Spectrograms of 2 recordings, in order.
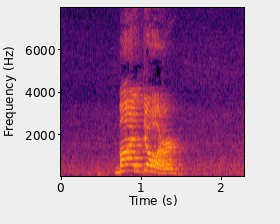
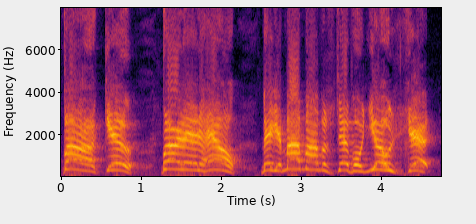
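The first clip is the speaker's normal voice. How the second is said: furious cursing; 7 semitones higher than usual. Real, not acted. Speaker cursing the dead prankster, furious high shouting. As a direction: curse him out with full rage.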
